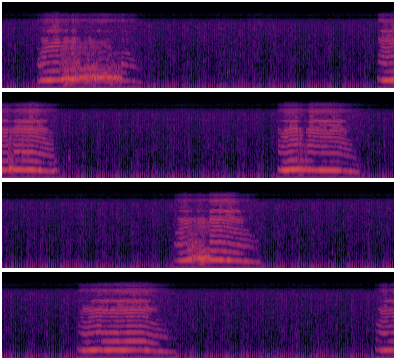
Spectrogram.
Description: A black and white cat snores loudly. It sounds like muffled screaming.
